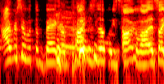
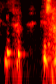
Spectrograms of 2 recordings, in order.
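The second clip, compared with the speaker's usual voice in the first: mock crying; 9 semitones higher, 11 dB quieter than usual. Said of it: "He was crying about it".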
